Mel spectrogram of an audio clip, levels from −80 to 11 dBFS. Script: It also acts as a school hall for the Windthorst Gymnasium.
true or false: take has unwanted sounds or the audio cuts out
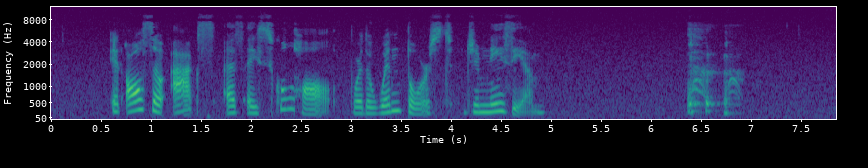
true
